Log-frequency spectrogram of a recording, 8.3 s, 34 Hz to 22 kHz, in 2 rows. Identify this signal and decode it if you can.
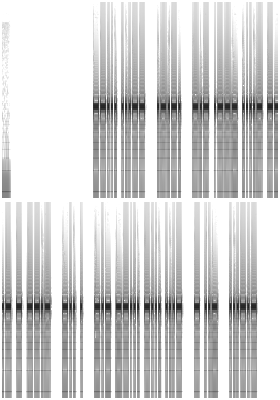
Morse code, heard as a keyed tone, about 46 wpm, 700 Hz. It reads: 73 <AR> KJ4OTQ DE K7BV TU <SK>
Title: K1USN SST QSO Practice 45wpm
